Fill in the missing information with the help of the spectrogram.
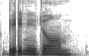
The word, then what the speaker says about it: Benidorm: Bing, ich komm, Benidorm.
